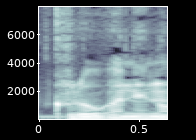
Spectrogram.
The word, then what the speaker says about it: 黒鉄: えーこれは国鉄と書いて黒金のサブマリンと、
